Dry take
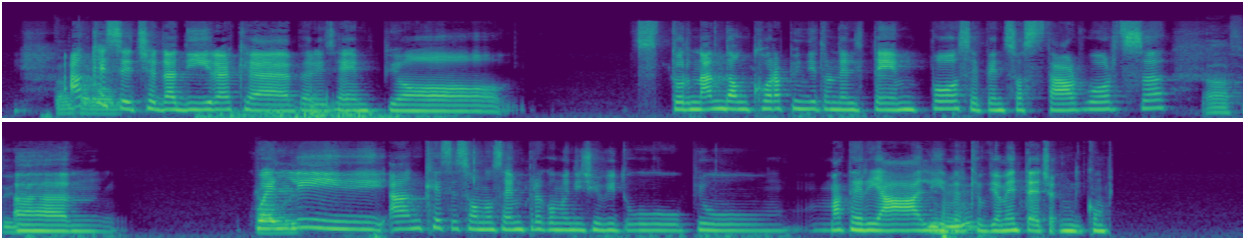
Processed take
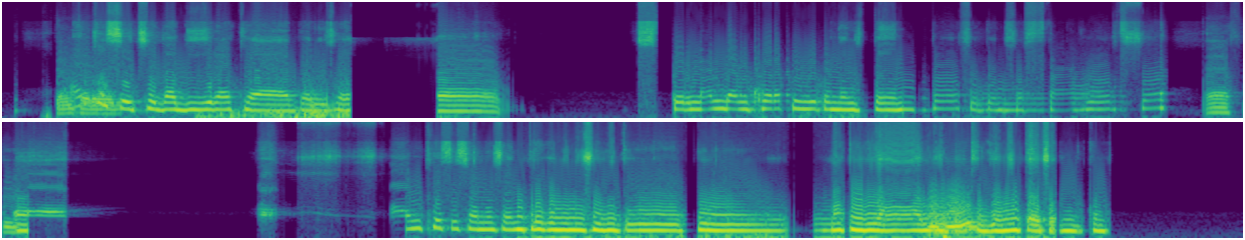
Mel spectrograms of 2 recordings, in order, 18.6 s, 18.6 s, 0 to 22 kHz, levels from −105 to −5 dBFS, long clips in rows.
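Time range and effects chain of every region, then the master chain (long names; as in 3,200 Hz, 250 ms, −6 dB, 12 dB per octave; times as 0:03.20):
0:02.61–0:03.27: variable-slope delta modulation 64 kbit/s + linear-phase brick-wall band-pass 2,800–7,100 Hz
0:04.91–0:06.21: low-pass filter 2,100 Hz 24 dB per octave + parametric band 530 Hz +10 dB 1.3 octaves + downward compressor 16 to 1, threshold −33 dBFS
0:06.75–0:08.69: tilt shelving filter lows +4 dB, about 1,200 Hz + hum removal 189.8 Hz, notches 27 + downward compressor 16 to 1, threshold −42 dBFS
0:09.50–0:12.34: Butterworth high-pass 800 Hz 72 dB per octave + parametric band 2,900 Hz +8 dB 0.82 octaves + echo with shifted repeats 92 ms, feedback 57%, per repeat +37 Hz, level −17.5 dB
0:13.17–0:17.23: gain on one half-wave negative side −3 dB + high-shelf EQ 11,000 Hz +6 dB + leveller curve on the samples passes 3
whole clip: Chebyshev band-stop filter 780–6,600 Hz, order 4; leveller curve on the samples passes 3; level +3 dB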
